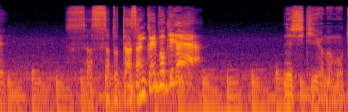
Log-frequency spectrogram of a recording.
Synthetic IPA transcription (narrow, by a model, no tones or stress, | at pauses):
sasːat̪od̪asãŋkaibok̬ʲiɡaja̰ | ɲiɕi̥kʲia̰ma̰mokʲ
